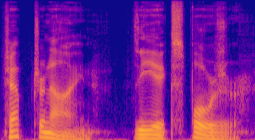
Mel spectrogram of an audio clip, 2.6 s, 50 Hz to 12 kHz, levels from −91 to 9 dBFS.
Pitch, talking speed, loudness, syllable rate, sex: 95 Hz, 70 wpm, -16 LUFS, 3.9 syllables/s, male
